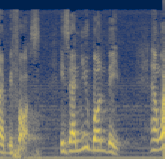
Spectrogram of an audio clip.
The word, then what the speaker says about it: brephos: That word newborn babes, that word babes there is brephos. Brephos.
